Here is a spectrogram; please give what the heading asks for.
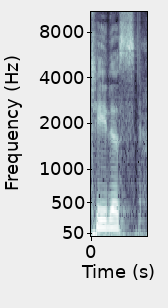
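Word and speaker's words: Tidus: Yes, his name should be Titus. Get it? Because water. It's game about water. Tides. Titus. It makes more sense. But his name is for some reason pronounced Tetus.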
